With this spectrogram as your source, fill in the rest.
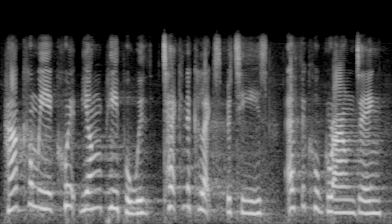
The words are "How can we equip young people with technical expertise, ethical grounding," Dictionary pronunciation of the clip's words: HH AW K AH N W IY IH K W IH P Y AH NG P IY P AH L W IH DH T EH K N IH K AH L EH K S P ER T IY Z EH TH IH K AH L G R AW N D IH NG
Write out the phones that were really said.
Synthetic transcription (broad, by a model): HH AW K AH N W IY IH K W IH P Y AH NG P IY P AH L W IH DH T EH K N IH K AH L EH K S P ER T IY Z EH TH IH K AH L G R AW N D IH NG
